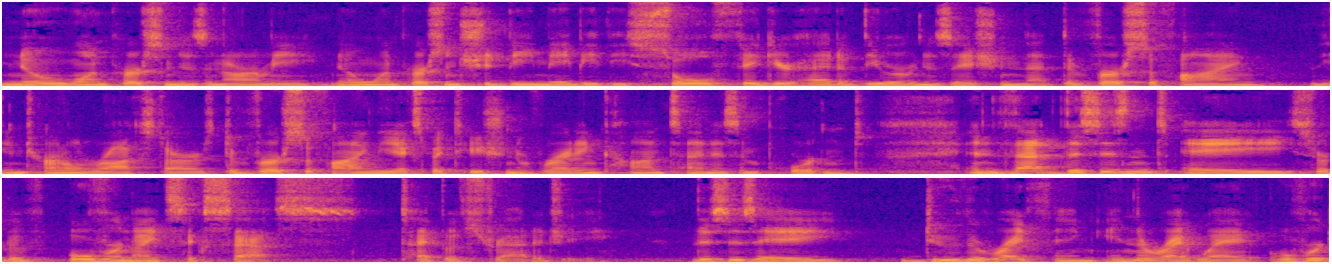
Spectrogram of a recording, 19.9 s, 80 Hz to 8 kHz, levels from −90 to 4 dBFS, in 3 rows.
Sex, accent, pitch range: male, American, 110-125 Hz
